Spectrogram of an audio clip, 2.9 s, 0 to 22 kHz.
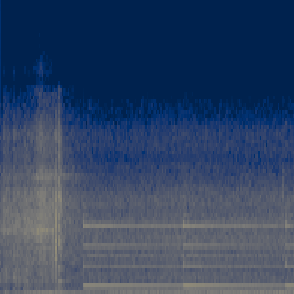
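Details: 2008 Ford Escape after the faulty ignition lock cylinder housing was replaced with a Dorman 989-019: a brief crank catches immediately and settles into a smooth idle under a steady chime, with no clicking or grinding. It now starts normally.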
